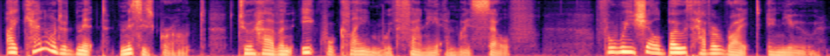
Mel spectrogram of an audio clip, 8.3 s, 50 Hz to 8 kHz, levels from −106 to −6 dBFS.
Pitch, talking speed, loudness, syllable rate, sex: 130 Hz, 165 wpm, -19 LUFS, 4.0 syllables/s, female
